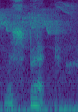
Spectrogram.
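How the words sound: It is said very quietly and downcast.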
